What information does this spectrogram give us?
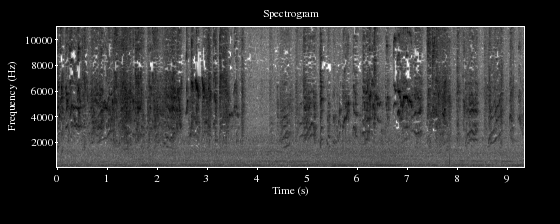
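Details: Young red siskin singing: a continuous rapid stream of high twittering, buzzy chatter and trills, with a steady low hum in the background.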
